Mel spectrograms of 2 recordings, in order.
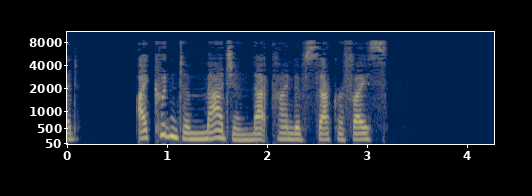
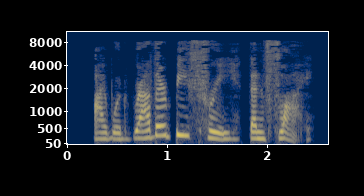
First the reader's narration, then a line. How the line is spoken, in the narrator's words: Ollie said firmly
